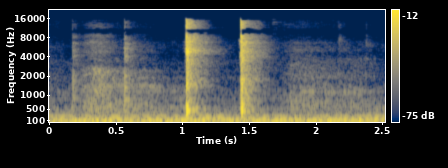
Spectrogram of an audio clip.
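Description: A knife taps sharply against an eggshell, cracking it.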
